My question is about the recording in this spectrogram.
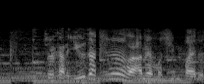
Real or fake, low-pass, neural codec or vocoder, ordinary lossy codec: real; 5.4 kHz; none; Opus, 16 kbps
